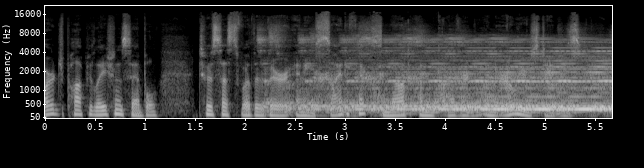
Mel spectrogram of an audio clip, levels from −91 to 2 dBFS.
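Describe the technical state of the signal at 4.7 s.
Feedback howl, 2.11 s to the end: a self-reinforcing loop builds a tone near 300 Hz, pulsing roughly every 0.4 s, peaking about 7 dB above speech.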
